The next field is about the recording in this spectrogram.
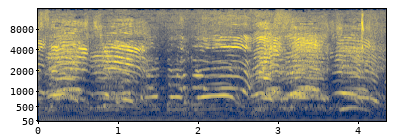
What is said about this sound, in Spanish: Miles de personas han salido esta tarde a las calles de Río para protestar contra el uso excesivo de la fuerza y exigir la renuncia del gobernador de la ciudad, Claudio Castro, que, por cierto, sigue diciendo que la operación ha sido todo un éxito.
